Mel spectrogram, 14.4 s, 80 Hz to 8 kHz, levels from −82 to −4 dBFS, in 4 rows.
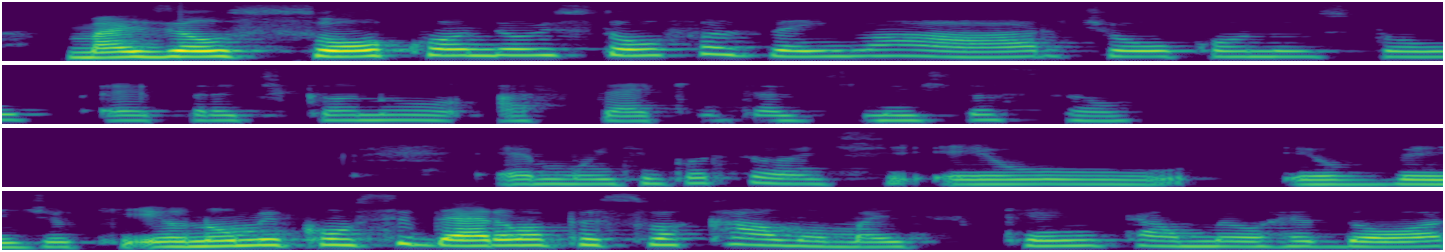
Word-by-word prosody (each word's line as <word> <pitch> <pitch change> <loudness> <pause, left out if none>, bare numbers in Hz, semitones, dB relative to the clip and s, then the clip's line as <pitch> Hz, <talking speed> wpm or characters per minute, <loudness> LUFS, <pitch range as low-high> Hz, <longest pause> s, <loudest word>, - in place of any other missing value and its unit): mas 220 +3 +5
eu 245 0 +11
sou 245 +1 +7
quando 285 +1 +2
eu 290 - +2
estou 290 -1 0
fazendo 265 -5 -2
a 270 - -6
arte 240 0 -5
ou 240 0 +1
quando 235 0 -7
eu 235 - -5
estou, 230 0 -8 0.2
eh, 210 0 -8
praticando 210 0 -11
as 195 - -14
técnicas 205 +1 -12
de 205 - -11
meditação. 210 -1 -12 2.0
É 185 - -5
muito 190 +1 -8
importante, 200 -2 -9 0.2
eu 180 - -7 0.2
eu 175 0 -5
vejo 180 +1 -4
que - - -10
eu 200 +1 +2
não 220 +1 +5
me 255 +2 +4
considero 260 -2 +4
uma 255 - +4
pessoa 265 +1 -2
calma, 260 -6 -3
mas 195 0 -5 0.2
quem 235 0 -2
tá 240 - -7
ao 210 - -4
meu 210 -1 -3
redor. 205 0 -1
225 Hz, 160 wpm, -21 LUFS, 200-250 Hz, 2.0 s, eu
